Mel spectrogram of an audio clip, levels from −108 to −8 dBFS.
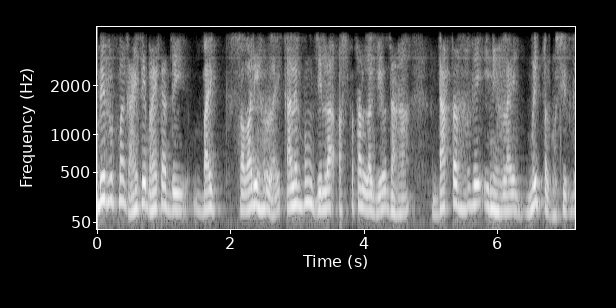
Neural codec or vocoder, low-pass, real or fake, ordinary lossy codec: codec, 16 kHz, 6 kbps, DAC; 3.6 kHz; fake; none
